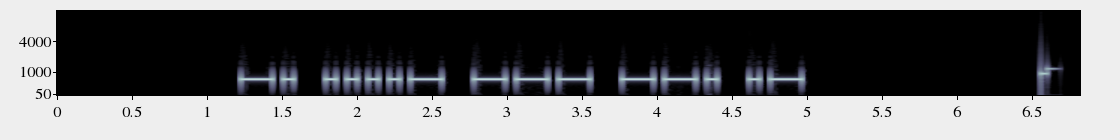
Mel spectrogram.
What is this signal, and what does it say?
Morse code, heard as a keyed tone, about 17 wpm, 700 Hz. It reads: N4OGA
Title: USA Call Signs - 5 Characters - 2x Character Spacing - 17wpm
